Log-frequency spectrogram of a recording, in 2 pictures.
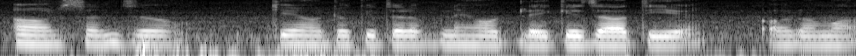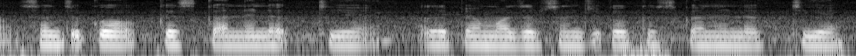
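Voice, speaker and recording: A woman's voice: sits low, creaky, dark tone, slight background noise. A young woman narrating a love story in a plain, repetitive, casual way as a channel host. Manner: plain, repetitive, linking with "then".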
